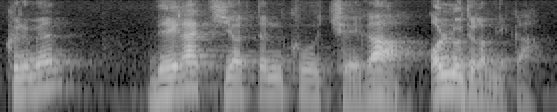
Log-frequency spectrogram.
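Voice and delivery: normal talking voice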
